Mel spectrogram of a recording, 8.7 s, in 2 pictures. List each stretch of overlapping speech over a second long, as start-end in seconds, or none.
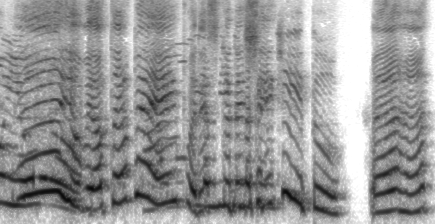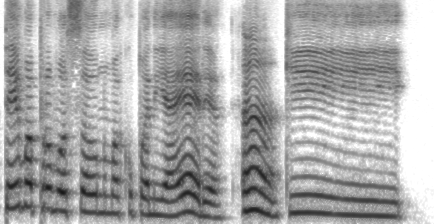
1.4-2.9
